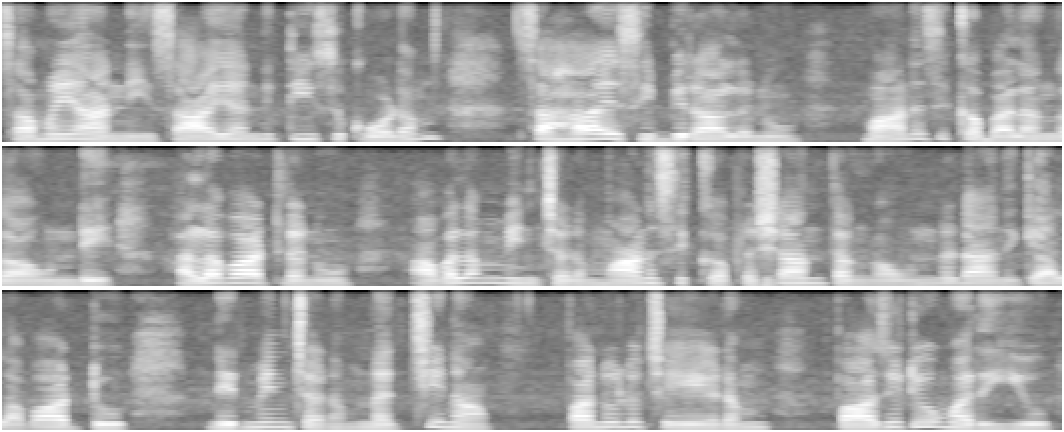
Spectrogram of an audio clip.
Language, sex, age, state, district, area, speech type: Telugu, female, 18-30, Andhra Pradesh, Nellore, rural, spontaneous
